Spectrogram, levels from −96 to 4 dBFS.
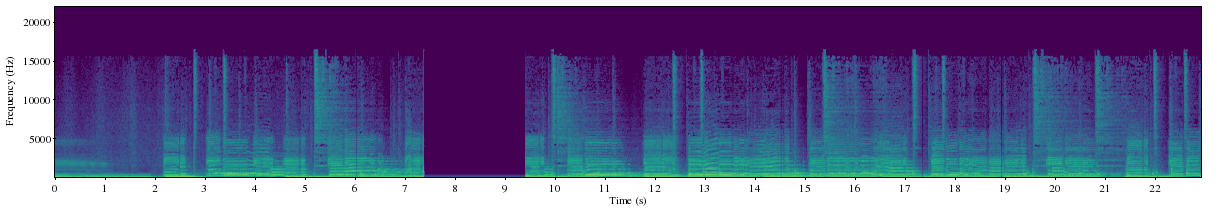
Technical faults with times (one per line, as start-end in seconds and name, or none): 0.00-22.93 clock drift between sender and receiver
0.38-22.60 repeated timing corrections
6.01-6.05 short stall from a late packet
7.38-9.41 audio dropout to a faint residue
10.00-10.05 short stall from a late packet
14.50-20.19 scattered short gaps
